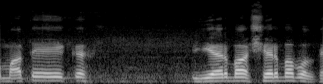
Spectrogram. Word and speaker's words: yerba: तो माते एक यरबा, शेरबा बोलते हैं उसको, शेरबा, YERBA, यरबा। हम तो इंग्लिश में यरबा प्रोनाउंस करेंगे, लेकिन वो प्रोनाउंस करते हैं शेरबा।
